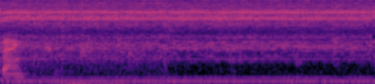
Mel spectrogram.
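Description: A faint, steady low hum.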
